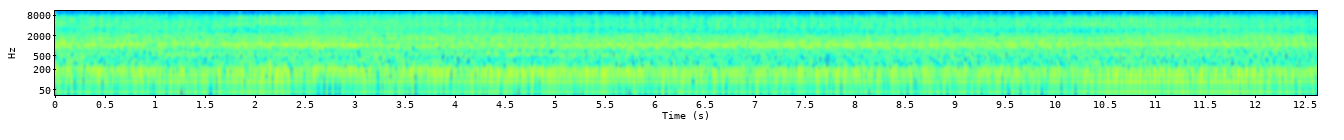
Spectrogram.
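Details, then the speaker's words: Volvo A30C articulated haul truck diesel idling, inspected for purchase, with a rapid raspy puffing chuff over the deep rumble; exhaust leak the seller had disclosed, clearly audible. "that one's definitely got an exhaust Lo which they said it did you can hear that exhaust leak in this one pretty good"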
